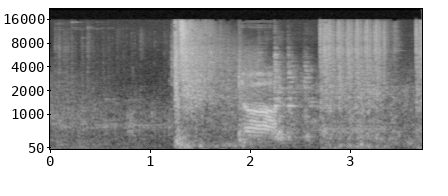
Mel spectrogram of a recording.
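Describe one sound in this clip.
A loud explosion booms close by, followed by a rumble.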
